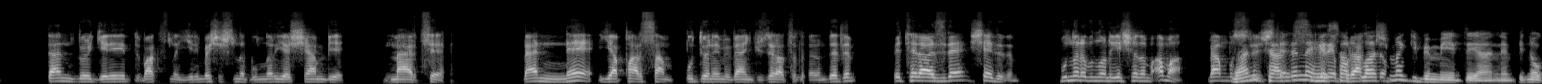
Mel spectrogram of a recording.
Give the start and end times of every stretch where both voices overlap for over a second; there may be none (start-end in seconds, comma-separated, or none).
12.3-13.9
